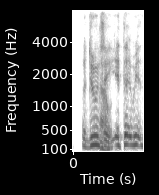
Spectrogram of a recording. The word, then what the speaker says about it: Odunze: But at the combine, Roma Dunze feels like, I hope I'm saying it right, Odunze or Dunze. I'm going to figure that Odunze. The pronunciations are in the interview schedule.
